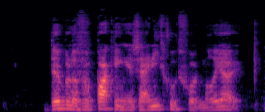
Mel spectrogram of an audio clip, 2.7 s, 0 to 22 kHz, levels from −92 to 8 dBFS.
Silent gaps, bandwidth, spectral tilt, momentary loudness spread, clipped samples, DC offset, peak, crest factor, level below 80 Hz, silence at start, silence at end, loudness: none; 13.5 kHz; -5.5 dB/octave; 12 LU; under 0.1%; under 0.1%; -8 dBFS; 22 dB; -70 dBFS; 0.5 s; 0.25 s; -29 LUFS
